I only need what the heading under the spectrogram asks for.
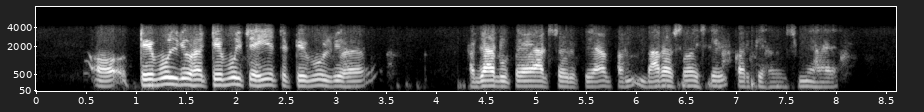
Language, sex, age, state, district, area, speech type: Hindi, male, 60+, Uttar Pradesh, Chandauli, rural, conversation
